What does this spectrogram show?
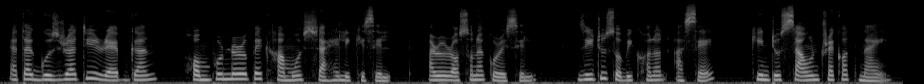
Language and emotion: Assamese, neutral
